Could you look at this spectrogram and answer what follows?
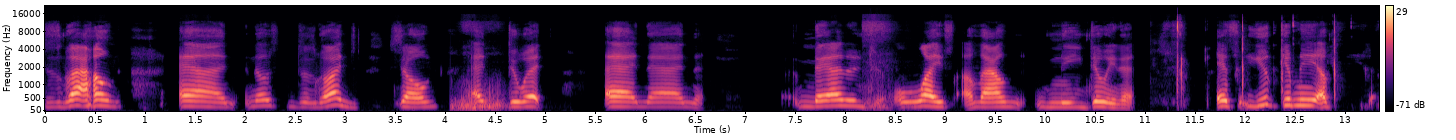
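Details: Dysarthric speech in an adult woman born with cerebral palsy (lifelong, congenital).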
